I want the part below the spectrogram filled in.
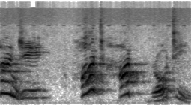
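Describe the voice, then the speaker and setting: This is a put-on character voice, squeaky yet warm in tone. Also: woman. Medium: read story. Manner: warm, jovial.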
